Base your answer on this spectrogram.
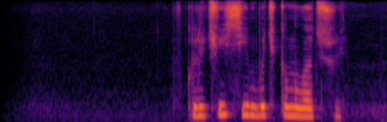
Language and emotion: Russian, neutral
